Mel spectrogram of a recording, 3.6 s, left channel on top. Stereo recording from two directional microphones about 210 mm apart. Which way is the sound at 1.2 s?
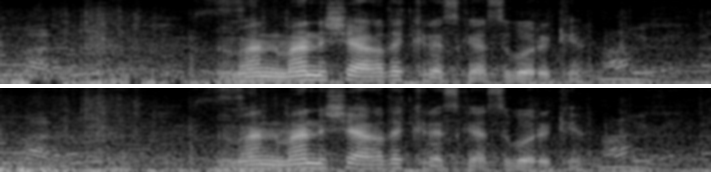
10° left (ahead or behind).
